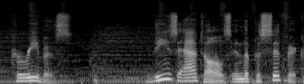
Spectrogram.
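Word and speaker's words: Kiribati: For those of you who answered yes, did you know that it is pronounced Kuribbus?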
